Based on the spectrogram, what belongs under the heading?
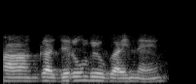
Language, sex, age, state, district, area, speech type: Sindhi, female, 60+, Madhya Pradesh, Katni, urban, conversation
